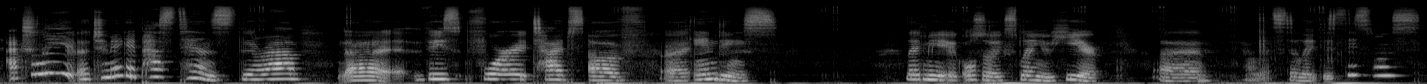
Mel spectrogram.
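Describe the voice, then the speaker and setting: A woman with a Kazakh accent teaching her language in a live stream, speaking slowly with many hesitant fillers while she reads chat questions. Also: on the high side, sing-song, a little mellow, roomy sound, far from the mic.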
